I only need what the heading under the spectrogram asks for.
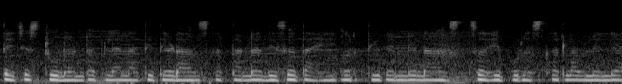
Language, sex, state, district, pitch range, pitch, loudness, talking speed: Marathi, female, Maharashtra, Sindhudurg, 200-210 Hz, 205 Hz, -27 LUFS, 145 wpm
